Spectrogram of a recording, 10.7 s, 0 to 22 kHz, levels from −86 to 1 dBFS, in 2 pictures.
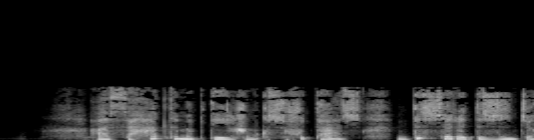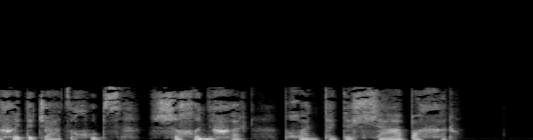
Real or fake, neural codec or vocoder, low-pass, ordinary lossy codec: real; none; 10.8 kHz; MP3, 32 kbps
